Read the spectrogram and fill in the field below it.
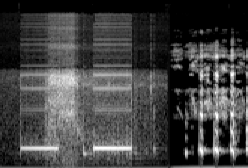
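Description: Two steady electronic tones from a phone line at the end of a phone call, each about half a second long with a short gap between them, followed by a brief burst of muffled, garbled voice.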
